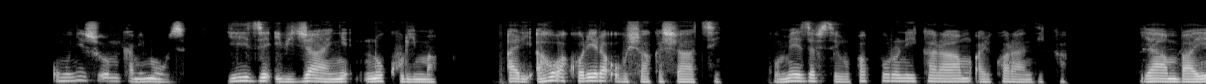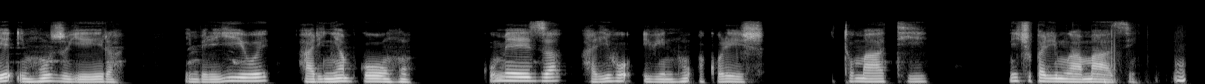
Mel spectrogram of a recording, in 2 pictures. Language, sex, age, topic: Rundi, female, 36-49, education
